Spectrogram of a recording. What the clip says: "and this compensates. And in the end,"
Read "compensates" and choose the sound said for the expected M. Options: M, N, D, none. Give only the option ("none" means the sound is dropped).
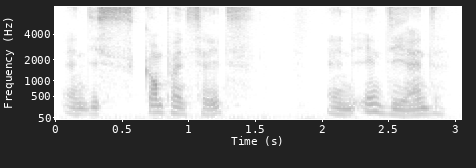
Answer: M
